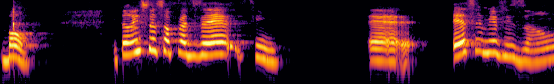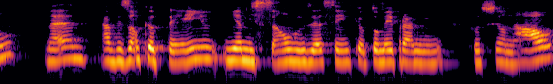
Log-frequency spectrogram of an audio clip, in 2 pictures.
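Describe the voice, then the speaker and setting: A woman at fairly high pitch in a northeastern Brazilian accent, with lively intonation and a fairly slow pace. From Brazil, Paraíba (João Pessoa). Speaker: former graduate student, data governance specialist. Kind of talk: invited talk. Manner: hesitant, many fillers.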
